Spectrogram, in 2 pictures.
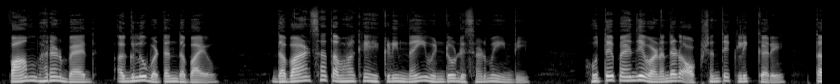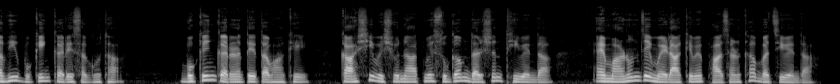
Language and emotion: Sindhi, neutral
